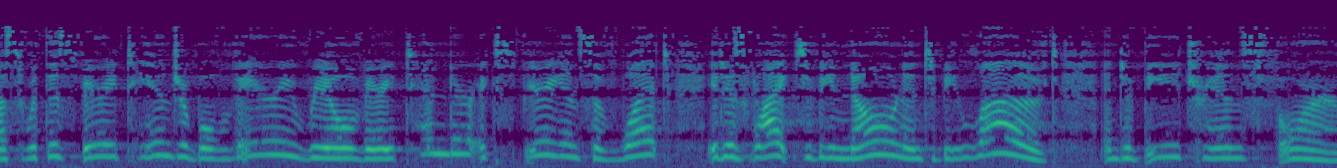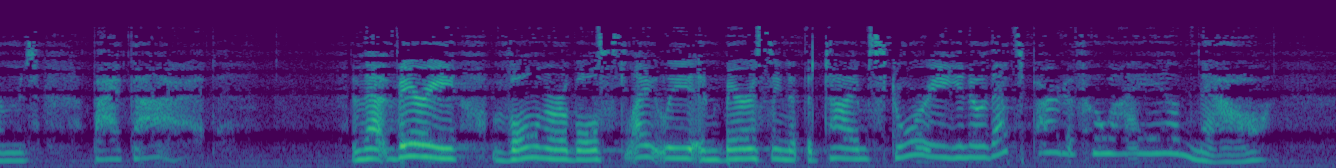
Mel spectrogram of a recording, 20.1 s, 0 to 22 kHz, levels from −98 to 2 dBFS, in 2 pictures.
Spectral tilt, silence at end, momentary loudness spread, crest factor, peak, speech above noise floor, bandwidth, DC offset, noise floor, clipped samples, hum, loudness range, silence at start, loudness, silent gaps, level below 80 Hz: -2.5 dB/octave; 0.5 s; 11 LU; 22 dB; -18 dBFS; 31 dB; 11.5 kHz; under 0.1%; -70 dBFS; under 0.1%; none; 7 LU; 0 s; -39 LUFS; none; -76 dBFS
